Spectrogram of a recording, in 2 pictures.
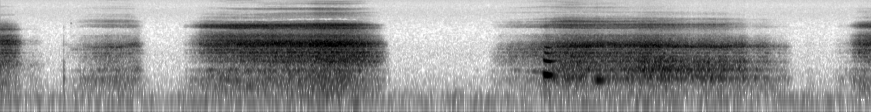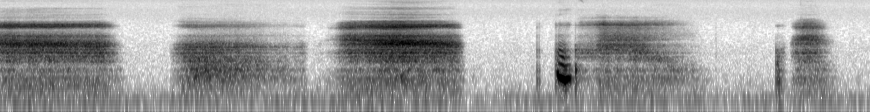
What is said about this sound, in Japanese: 深呼吸。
